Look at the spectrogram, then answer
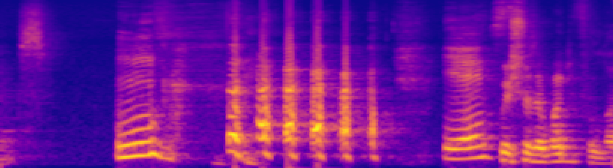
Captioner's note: laughs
